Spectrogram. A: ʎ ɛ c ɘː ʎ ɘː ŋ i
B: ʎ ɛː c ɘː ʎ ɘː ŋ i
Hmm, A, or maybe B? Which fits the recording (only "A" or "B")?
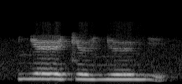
B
